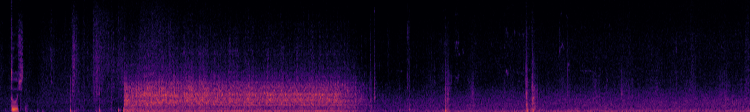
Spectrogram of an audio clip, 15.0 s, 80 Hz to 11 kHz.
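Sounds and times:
truck driving through snow: 0:02.5 - 0:07.4
engine idling: 0:02.5 - 0:07.6.

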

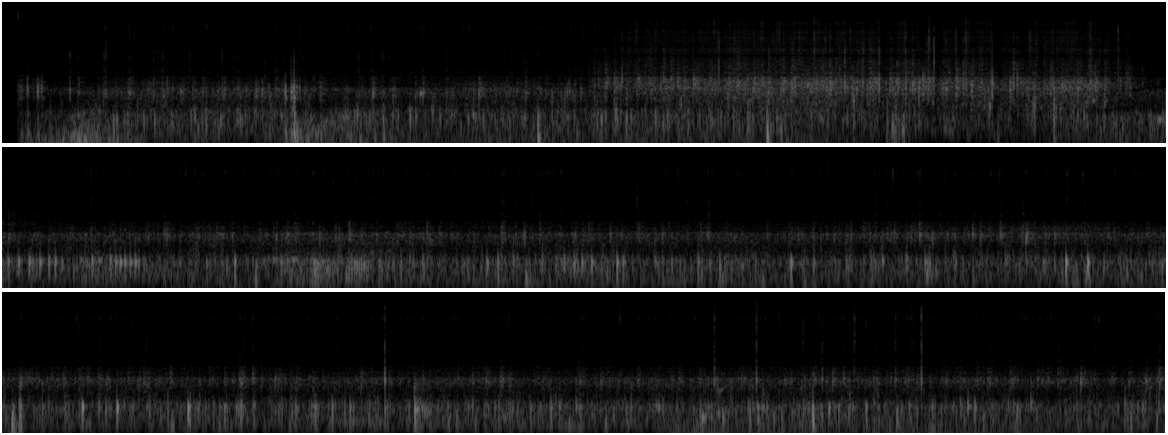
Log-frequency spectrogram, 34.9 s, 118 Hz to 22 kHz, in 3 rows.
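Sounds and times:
underwater rocks clicking: 0:00.2 - 0:34.9
underwater hiss: 0:05.9 - 0:11.5.

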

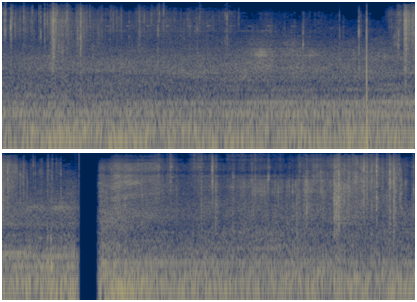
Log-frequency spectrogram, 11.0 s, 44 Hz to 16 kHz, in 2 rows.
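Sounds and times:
dry leaves crackling: 0:00.0 - 0:03.0, 0:05.2 - 0:06.3, 0:08.1 - 0:11.0
steady low rumble: 0:00.0 - 0:11.0.

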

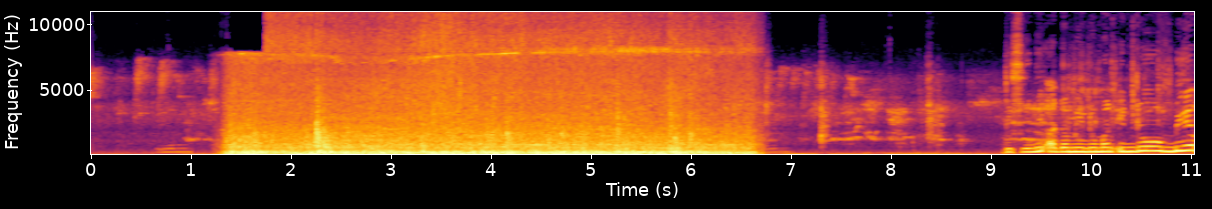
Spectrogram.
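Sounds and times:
excavator diesel engine under load: 0:01.3 - 0:06.8
sharp knocks: 0:01.5 - 0:06.7.

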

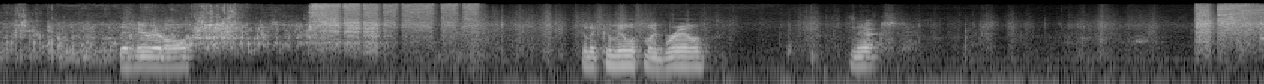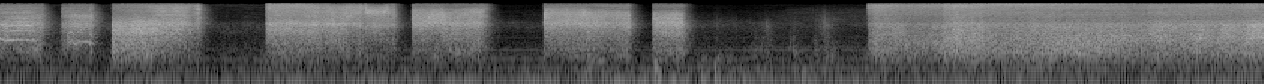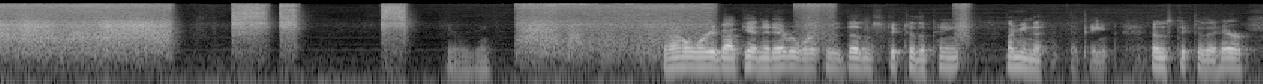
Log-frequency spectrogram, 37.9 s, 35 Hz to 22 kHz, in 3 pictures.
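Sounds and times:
airbrush hissing: 0:03.0 - 0:04.8, 0:15.3 - 0:19.6, 0:21.3 - 0:28.4, 0:29.1 - 0:29.4, 0:30.4 - 0:32.5, 0:33.2 - 0:33.7, 0:34.8 - 0:35.1.

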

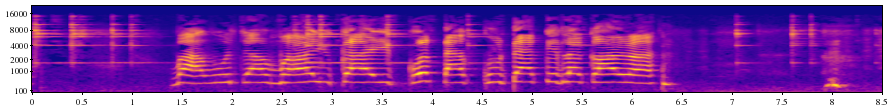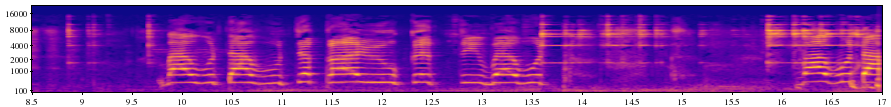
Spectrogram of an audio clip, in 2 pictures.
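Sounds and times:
light clinks: 0:00.1 - 0:01.4, 0:07.0 - 0:09.9, 0:13.6 - 0:17.0
child singing: 0:01.4 - 0:06.4, 0:09.8 - 0:14.0, 0:16.2 - 0:17.0.

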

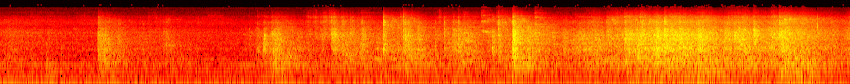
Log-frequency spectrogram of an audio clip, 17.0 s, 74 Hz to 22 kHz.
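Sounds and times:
metal scraping and creaking: 0:05.2 - 0:17.0.

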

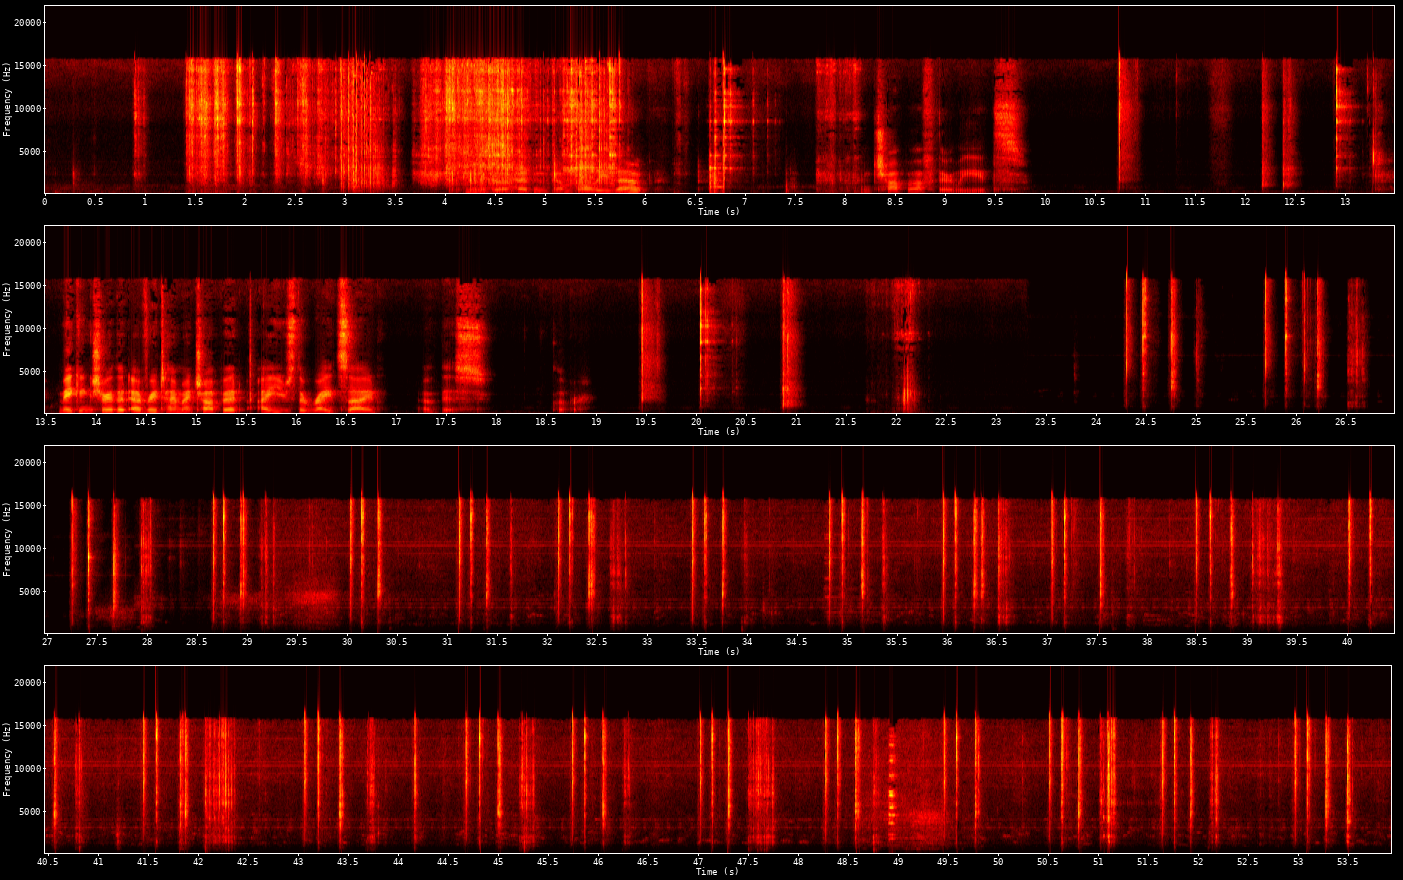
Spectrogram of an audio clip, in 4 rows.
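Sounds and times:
leds dropping into plastic dish: 0:00.9 - 0:05.9.

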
